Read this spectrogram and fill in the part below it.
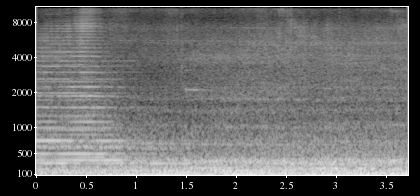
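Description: A Norfolk Southern westbound train rumbles past steadily while a loud horn blast sounds at the start, the low roar continuing throughout.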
